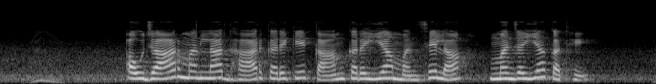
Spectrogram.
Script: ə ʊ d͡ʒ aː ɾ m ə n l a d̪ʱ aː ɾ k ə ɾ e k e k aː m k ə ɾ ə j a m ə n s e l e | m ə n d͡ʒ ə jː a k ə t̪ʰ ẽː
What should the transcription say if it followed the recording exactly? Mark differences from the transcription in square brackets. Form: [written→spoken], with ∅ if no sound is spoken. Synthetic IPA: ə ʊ d͡ʒ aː ɾ m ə n l a d̪ʱ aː ɾ k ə ɾ e k e k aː m k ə ɾ ə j a m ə n s e l [e→a] | m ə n d͡ʒ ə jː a k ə t̪ʰ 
